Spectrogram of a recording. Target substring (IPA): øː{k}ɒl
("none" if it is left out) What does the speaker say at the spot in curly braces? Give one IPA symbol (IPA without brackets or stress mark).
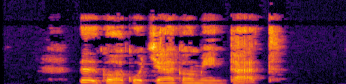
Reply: k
